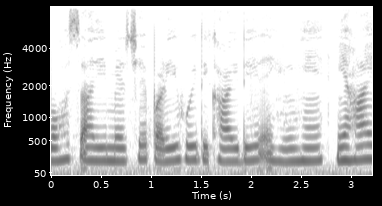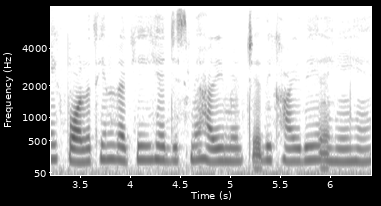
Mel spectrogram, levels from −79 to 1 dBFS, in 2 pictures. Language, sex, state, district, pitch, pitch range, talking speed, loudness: Hindi, female, Bihar, Begusarai, 195 Hz, 185-205 Hz, 205 wpm, -39 LUFS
